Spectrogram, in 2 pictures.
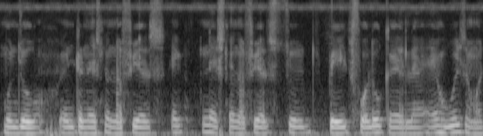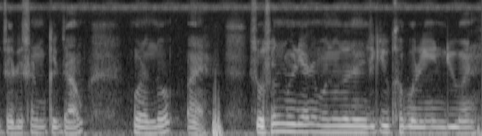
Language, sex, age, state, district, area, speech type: Sindhi, male, 18-30, Gujarat, Kutch, rural, spontaneous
